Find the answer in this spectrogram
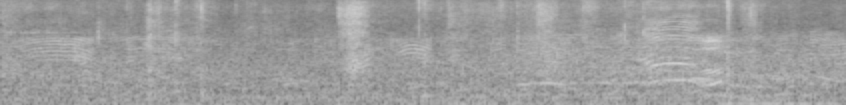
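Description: Football players' voices and short shouts over a background hubbub on the pitch, with a couple of sharp knocks about a second and a second and a half in.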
